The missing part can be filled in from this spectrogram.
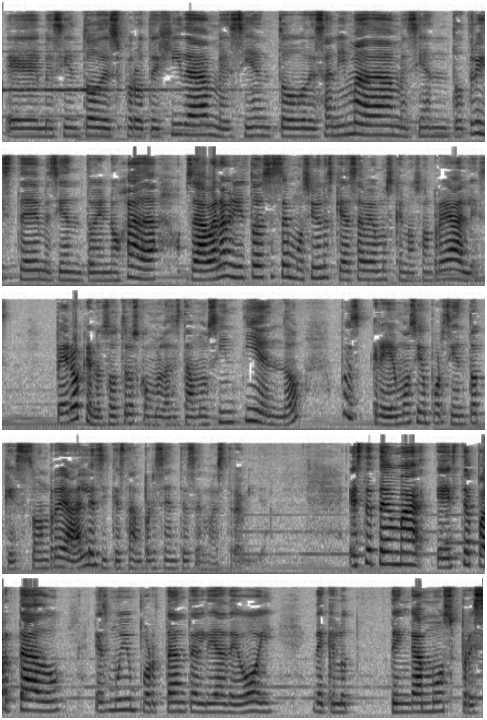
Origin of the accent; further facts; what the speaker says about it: Mexico; para los que somos, nos consideramos mexicanos, nuevamente, entre comillas lo digo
